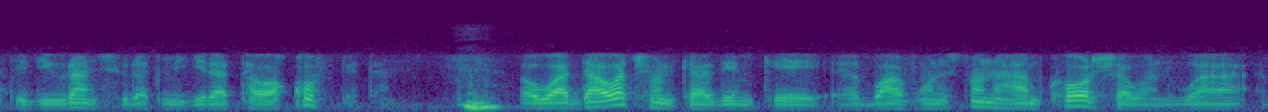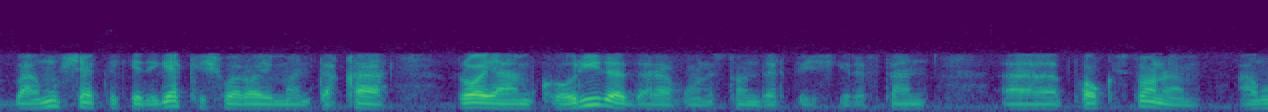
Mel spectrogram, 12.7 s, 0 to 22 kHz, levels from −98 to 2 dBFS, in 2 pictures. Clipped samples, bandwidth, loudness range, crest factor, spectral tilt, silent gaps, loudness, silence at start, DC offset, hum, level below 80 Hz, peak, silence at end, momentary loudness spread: under 0.1%; 4.4 kHz; 3 LU; 20 dB; -8.5 dB/octave; none; -34 LUFS; 0.05 s; under 0.1%; none; -76 dBFS; -14 dBFS; 0 s; 14 LU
